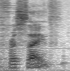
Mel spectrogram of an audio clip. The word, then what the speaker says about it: Forsyth: Forsyth? – Yeah, Forsyth.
